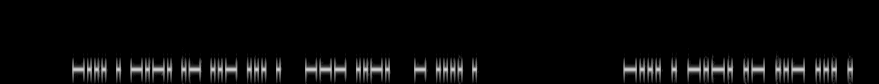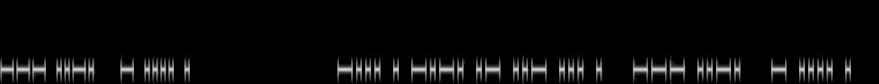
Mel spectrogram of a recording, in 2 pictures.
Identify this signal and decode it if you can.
Morse code, heard as a keyed tone, about 29 wpm, 700 Hz. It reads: BECAUSE OF THE BECAUSE OF THE BECAUSE OF THE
